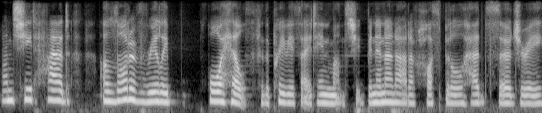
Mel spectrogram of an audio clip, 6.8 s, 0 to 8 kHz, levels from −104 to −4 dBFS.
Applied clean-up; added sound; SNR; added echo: neural mask model DeepFilterNet 3.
